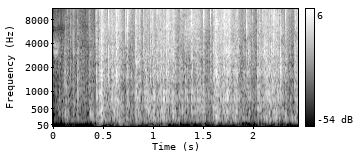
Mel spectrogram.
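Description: A plastic chip bag crinkling as its open top is folded over. A dense run of crackles starts about half a second in.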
